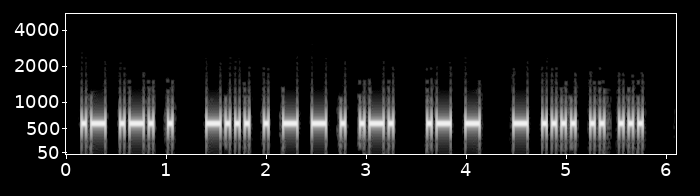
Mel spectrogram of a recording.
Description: Morse code, heard as a keyed tone, about 25 wpm, 600 Hz. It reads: ARE BETTER AT THIS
